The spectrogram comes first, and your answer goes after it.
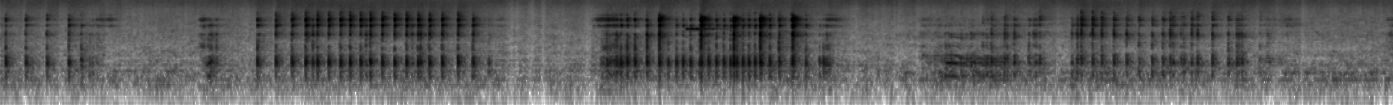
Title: Queen of snoring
